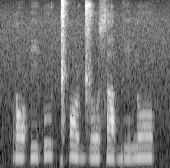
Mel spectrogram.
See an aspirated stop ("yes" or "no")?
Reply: yes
